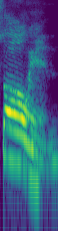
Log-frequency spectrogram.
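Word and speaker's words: Samhain: Celtics festival of the San Sam Han are pronounced saw in the Celtics who live 2,000 years ago in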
